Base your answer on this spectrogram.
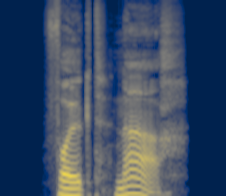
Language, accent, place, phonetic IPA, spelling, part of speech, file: German, Germany, Berlin, [ˌfɔlkt ˈnaːx], folgt nach, verb, De-folgt nach.ogg
- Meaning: inflection of nachfolgen: 1. third-person singular present 2. second-person plural present 3. plural imperative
